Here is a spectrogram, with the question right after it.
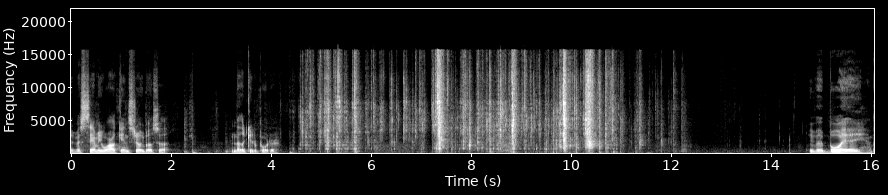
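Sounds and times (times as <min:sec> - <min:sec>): foil wrapper tearing and crinkling: 0:04.4 - 0:12.4.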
